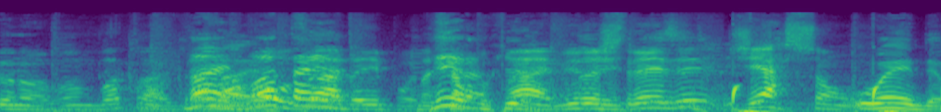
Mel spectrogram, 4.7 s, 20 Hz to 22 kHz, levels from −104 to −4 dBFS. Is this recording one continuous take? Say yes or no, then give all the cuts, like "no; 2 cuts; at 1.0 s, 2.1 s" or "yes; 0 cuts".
no; 1 cut; at 2.1 s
